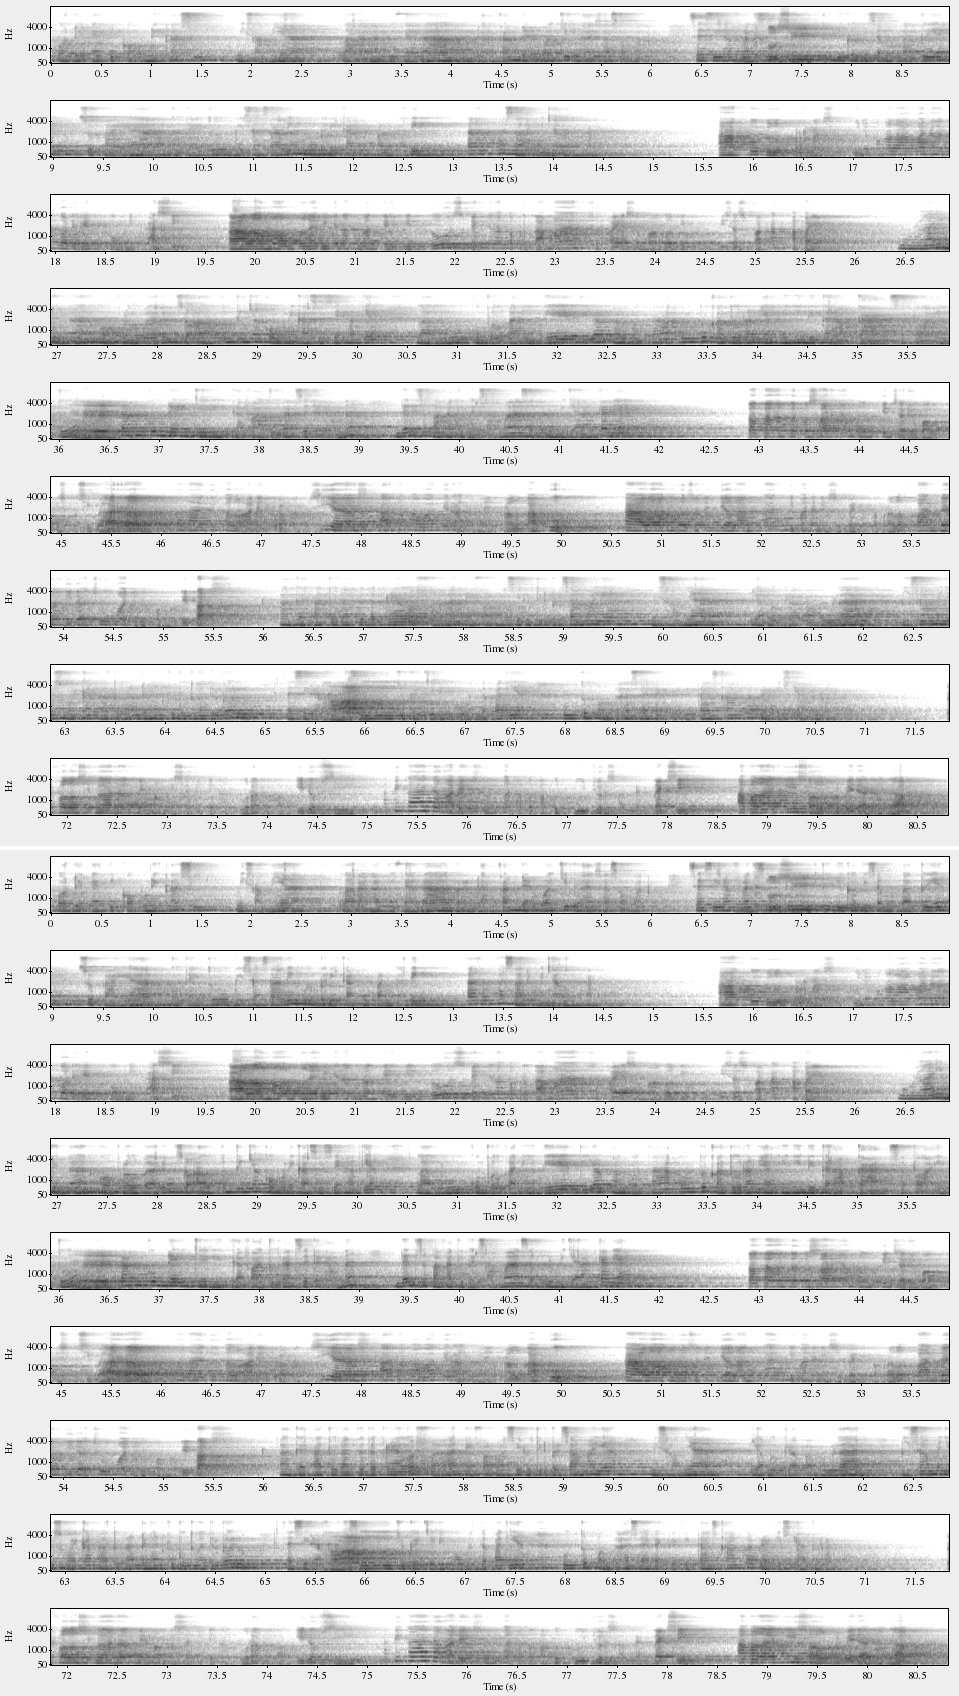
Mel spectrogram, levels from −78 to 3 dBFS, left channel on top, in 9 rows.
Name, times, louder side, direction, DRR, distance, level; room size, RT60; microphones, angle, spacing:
voice 1, 0.0-1.5 1.9-5.8 6.2-9.0 9.3-12.7 13.1-14.4 26.4-36.2 36.6-41.7 56.2-60.5 60.9-62.1 62.4-64.8 65.2-70.7, right 1 dB, 25° right, 0 dB, 0.7 m, -26 dB
voice 2, 6.8-7.6 15.7-19.3 19.7-23.3 23.5-25.7 36.1-36.6 42.9-50.0 50.6-53.0 53.2-55.6 65.6-66.1 71.8-74.0 74.3-74.9 75.3-76.7 77.1-78.3 78.7-80.4, equal, 5° left, -1 dB, 0.8 m, -28 dB
13.5 x 7.6 x 2.9 m, 2.8 s
head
